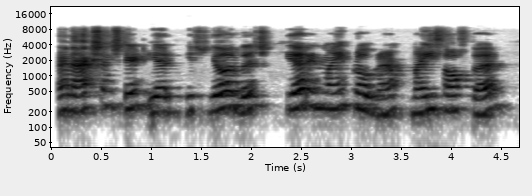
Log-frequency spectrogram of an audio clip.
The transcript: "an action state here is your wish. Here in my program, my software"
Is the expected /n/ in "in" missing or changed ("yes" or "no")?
no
